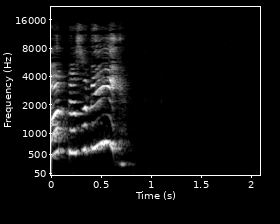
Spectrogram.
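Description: A woman's voice speaking briefly in a small room, then quiet with a few faint clicks.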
